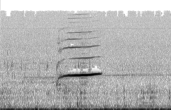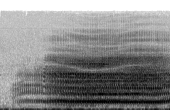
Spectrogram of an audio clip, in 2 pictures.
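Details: A humpback whale singing in open ocean off Tahiti, recorded from just above it: a short whistled note sweeping upward, then a loud, sustained, overtone-rich moan slowly wavering in pitch, over steady low water rumble.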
